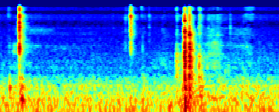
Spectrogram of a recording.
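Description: A few short, sharp clicks over quiet room tone: one about a third of a second in, a fainter one at about two seconds, and a quick double click near three seconds, the loudest of them.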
